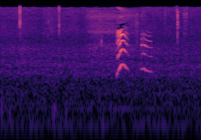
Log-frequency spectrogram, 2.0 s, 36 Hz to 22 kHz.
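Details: Pet female capuchin Masyanya on her third birthday, 7 October 2016, warm summer-like weather, with cake and candle: two brief, arched, tonal notes, the first louder and rising then falling, the second shorter, over faint background noise.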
